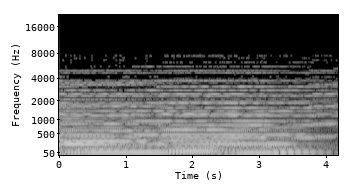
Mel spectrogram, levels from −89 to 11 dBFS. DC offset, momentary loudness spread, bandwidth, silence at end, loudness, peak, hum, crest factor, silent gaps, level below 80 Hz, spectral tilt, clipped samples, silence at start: under 0.1%; 5 LU; 8 kHz; 0 s; -16 LUFS; -2 dBFS; none; 12 dB; none; -20 dBFS; -4.5 dB/octave; under 0.1%; 0 s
